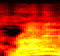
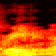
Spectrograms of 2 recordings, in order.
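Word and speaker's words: Ramin Djawadi: Ramen, that's how you say it? – That's how I said it. – I thought it was Raymond.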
